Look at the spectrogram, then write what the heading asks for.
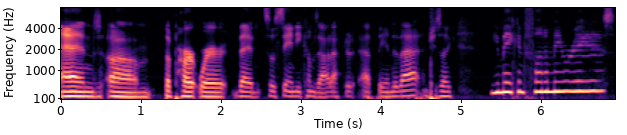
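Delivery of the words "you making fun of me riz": clumsy, bad, very high-pitched Australian accent. Quoting the scene where Sandy comes out, the speaker does her line: bad Sandy Australian accent. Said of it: "I can't even do an Australian accent".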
